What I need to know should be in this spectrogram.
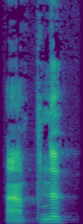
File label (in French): "pneu", lecture fr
